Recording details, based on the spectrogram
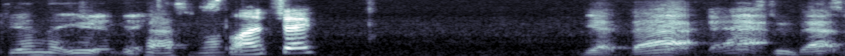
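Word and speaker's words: sláinte: Slanche?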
